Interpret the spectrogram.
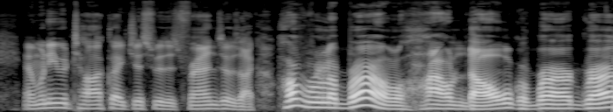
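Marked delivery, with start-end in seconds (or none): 2.1-4.6 booming, garbled underwater-sounding mumble, loud and slow. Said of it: "here we go with an [name] impression".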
